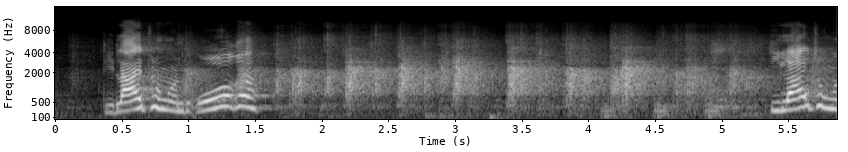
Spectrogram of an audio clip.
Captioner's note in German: Beifall bei der FDP und bei Abgeordneten der CDU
